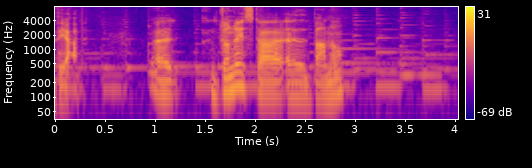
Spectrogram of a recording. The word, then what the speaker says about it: baño: ¿Dónde está el baño? The word baño is pronounced baño with a soft ñ sound like in the English word canyon.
